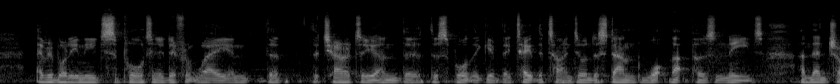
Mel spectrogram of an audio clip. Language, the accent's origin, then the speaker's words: English; Sheffield, Yorkshire and the Humber, United Kingdom; born there; also born or lived in Rotherham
